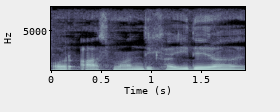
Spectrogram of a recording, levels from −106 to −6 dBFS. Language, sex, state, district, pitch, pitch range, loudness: Hindi, male, Uttar Pradesh, Budaun, 115 Hz, 110-115 Hz, -32 LUFS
